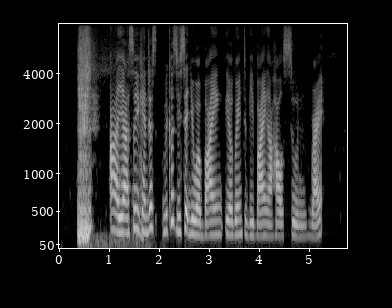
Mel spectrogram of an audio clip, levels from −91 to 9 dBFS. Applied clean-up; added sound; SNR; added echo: classical method spectral subtraction.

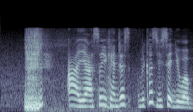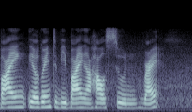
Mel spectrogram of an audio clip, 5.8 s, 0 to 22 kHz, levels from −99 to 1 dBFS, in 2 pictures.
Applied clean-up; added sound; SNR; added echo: none; Fart; 0 dB; none.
